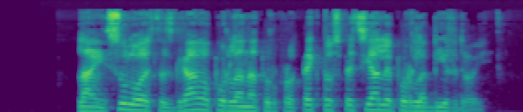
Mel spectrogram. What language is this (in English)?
Esperanto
